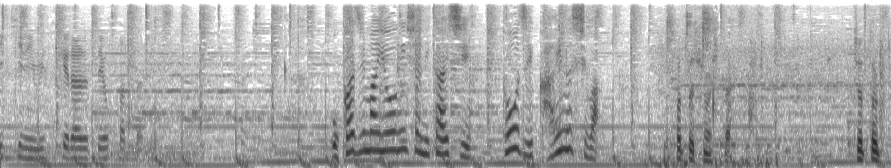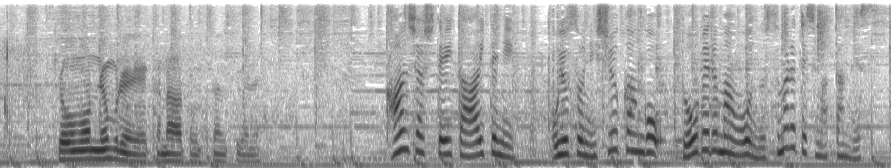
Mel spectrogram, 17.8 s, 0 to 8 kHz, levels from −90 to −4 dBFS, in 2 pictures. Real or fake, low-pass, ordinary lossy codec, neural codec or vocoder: real; 7.2 kHz; none; none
